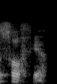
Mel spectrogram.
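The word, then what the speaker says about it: Zofia: En polaco se llama Sofia. Sofia se escribe con Z y se pronuncia Sofia.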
